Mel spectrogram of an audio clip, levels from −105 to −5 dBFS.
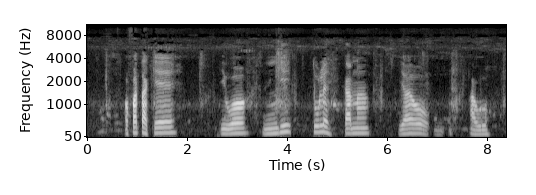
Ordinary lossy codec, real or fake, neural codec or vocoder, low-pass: AAC, 48 kbps; real; none; 9.9 kHz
